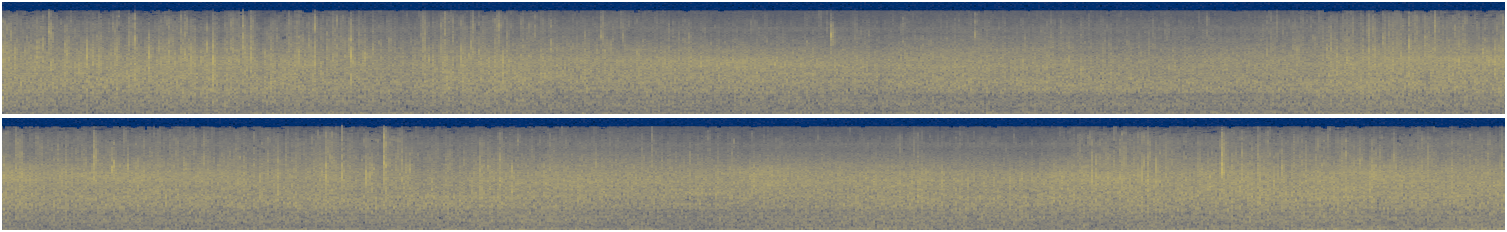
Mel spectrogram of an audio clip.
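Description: Steady rain falling: an even hiss with many scattered sharp ticks of single drops striking a surface.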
